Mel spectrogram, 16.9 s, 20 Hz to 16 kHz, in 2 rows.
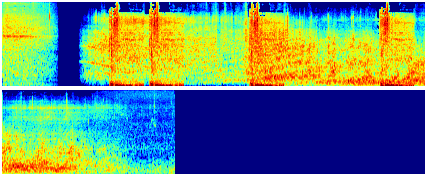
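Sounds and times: deep cinematic boom hits: 2.2s - 3.7s, 5.0s - 5.7s, 7.6s - 8.2s.

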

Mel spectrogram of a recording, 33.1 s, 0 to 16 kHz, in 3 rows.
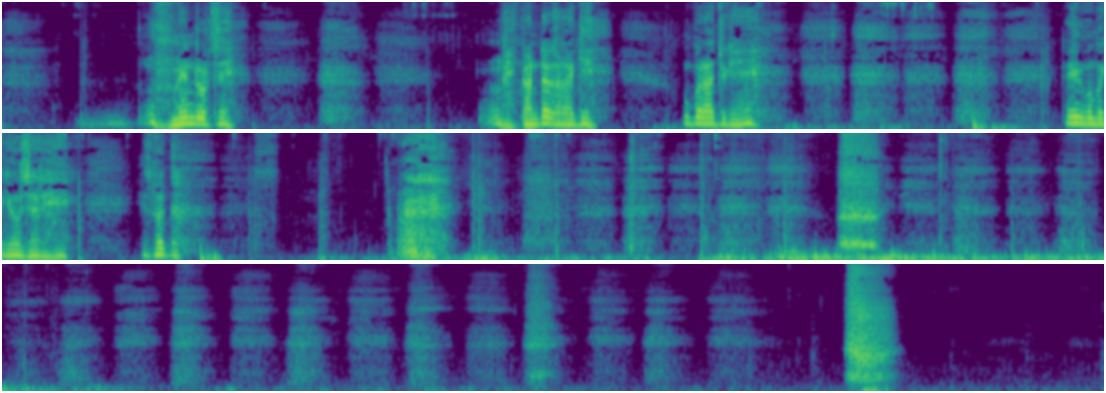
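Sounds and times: person breathing hard: 0.0s - 1.7s, 2.3s - 4.5s, 5.9s - 6.8s, 7.5s - 10.6s, 11.6s - 29.8s, 30.4s - 31.2s.

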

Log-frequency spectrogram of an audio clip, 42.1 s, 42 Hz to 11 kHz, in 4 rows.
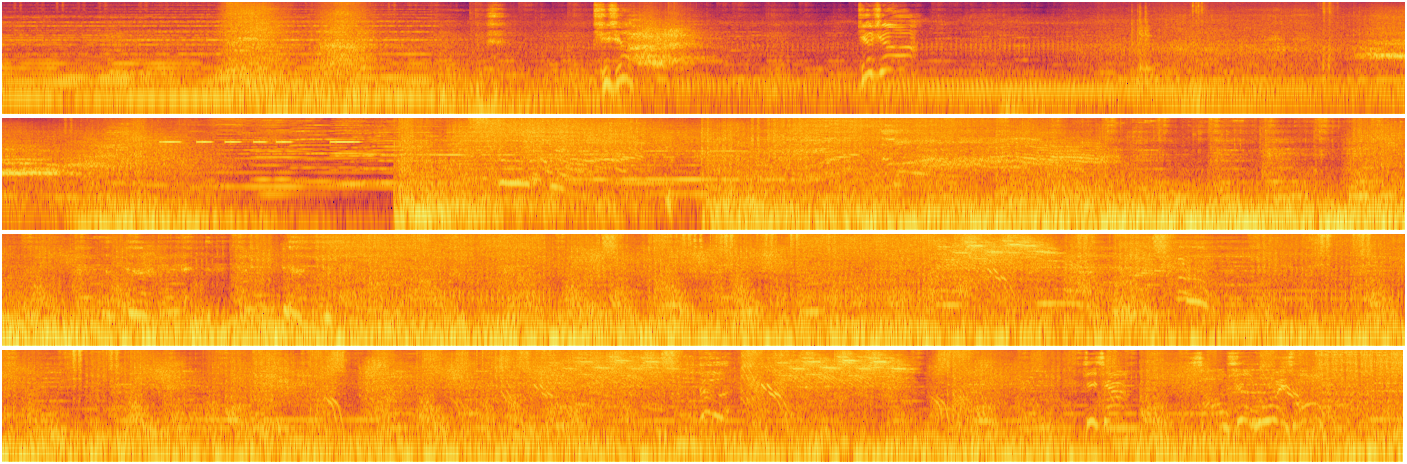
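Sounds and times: dramatic music: 0.0s - 42.0s
loud explosion: 13.4s - 14.9s.

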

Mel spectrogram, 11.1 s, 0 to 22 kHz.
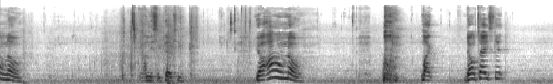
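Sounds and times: man coughing: 7.6s - 8.2s.

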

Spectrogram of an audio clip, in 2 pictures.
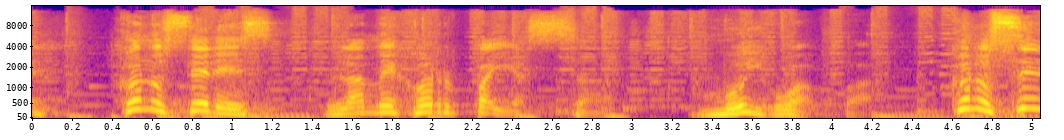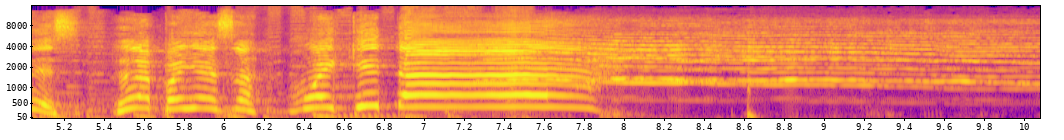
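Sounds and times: person whooping: 7.0s - 10.0s.

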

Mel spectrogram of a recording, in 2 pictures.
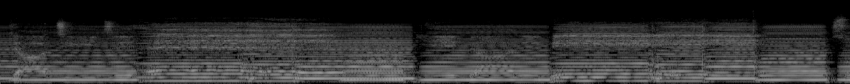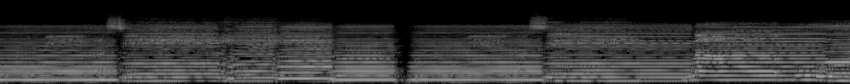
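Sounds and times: harmonium playing slow melody: 0.0s - 17.0s.

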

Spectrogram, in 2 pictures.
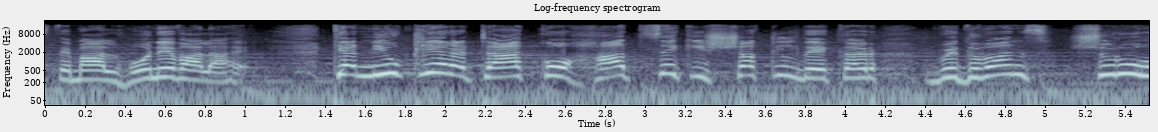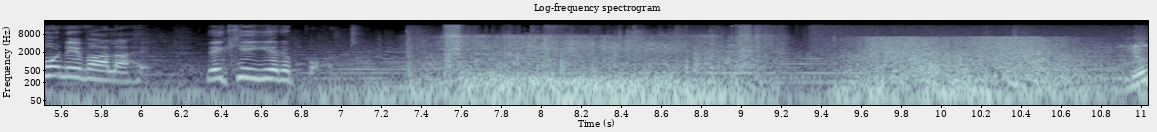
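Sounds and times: rumbling explosion: 7.4s - 11.0s.

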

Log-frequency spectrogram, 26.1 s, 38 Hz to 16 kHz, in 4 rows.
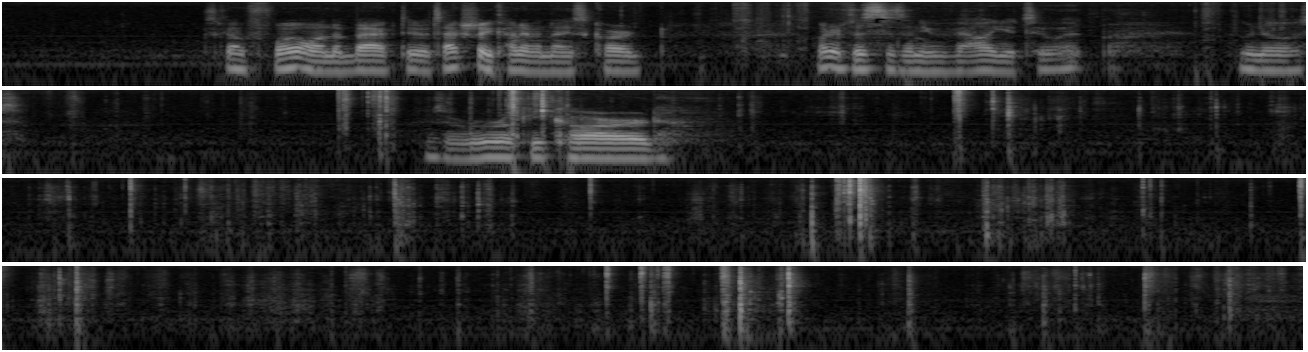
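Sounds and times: trading cards clicking and rustling: 7.7s - 9.4s.

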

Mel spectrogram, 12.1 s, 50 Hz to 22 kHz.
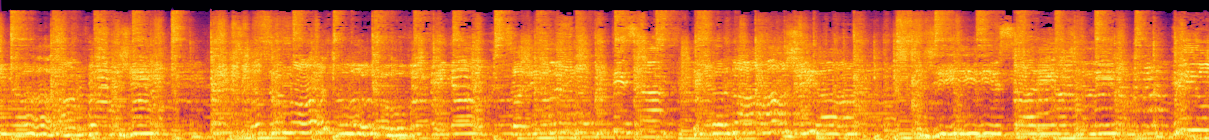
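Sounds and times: live band music: 0.0s - 12.0s
man singing into a microphone: 0.0s - 12.0s.

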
